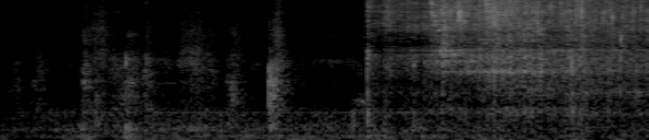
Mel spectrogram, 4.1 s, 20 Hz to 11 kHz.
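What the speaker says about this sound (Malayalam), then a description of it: "ആ നെയ്യിൽ തന്നെ ഞാൻ ഒരു ഏത്തപ്പഴം നല്ല 4ആയിട്ട് മുറിച്ച് നമുക്ക് അതും കൂടെ ഇതിനകത്തിട്ട് വഴറ്റിയെടുക്കണം" Chopped plantain sautéing in ghee for ada pradhaman: a few soft clatters and stirring scrapes, then a brighter hissing sizzle swells up about halfway through and keeps going.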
